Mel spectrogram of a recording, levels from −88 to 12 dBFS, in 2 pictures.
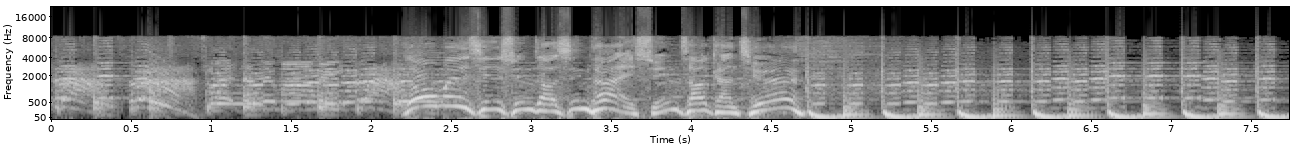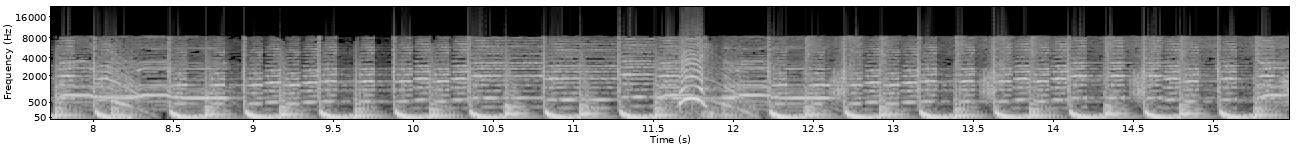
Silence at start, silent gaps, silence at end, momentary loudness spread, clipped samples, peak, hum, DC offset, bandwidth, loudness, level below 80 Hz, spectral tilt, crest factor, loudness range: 0 s; none; 0 s; 5 LU; 0.9%; 0 dBFS; none; under 0.1%; over 20 kHz; -8 LUFS; -16 dBFS; -4 dB/octave; 8 dB; 3 LU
